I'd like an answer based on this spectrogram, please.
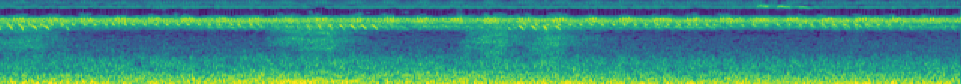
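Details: Morning insect chorus, a constant piercing high buzz that never pauses, while a few brief breathy swells rise and fade underneath around the middle.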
